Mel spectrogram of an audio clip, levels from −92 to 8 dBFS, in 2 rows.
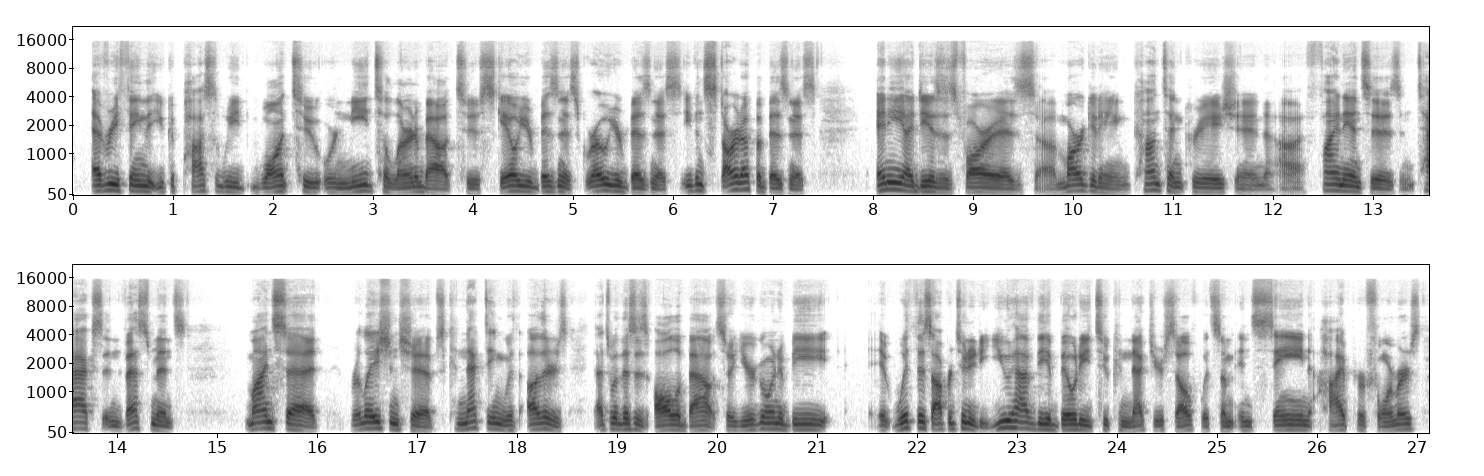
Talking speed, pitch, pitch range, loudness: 155 wpm, 115 Hz, 100-130 Hz, -20 LUFS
